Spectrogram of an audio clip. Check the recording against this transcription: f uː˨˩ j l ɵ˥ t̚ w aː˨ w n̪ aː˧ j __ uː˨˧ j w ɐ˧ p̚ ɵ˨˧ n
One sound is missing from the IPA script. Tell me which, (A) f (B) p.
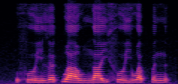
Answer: A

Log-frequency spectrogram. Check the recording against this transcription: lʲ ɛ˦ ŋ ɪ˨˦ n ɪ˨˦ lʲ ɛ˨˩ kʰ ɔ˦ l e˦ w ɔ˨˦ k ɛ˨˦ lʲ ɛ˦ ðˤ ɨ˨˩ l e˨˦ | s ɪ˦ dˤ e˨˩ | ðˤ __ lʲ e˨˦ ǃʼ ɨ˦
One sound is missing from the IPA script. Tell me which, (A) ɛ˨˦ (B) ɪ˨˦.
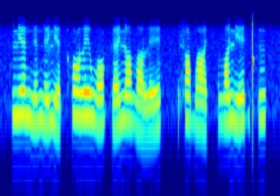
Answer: B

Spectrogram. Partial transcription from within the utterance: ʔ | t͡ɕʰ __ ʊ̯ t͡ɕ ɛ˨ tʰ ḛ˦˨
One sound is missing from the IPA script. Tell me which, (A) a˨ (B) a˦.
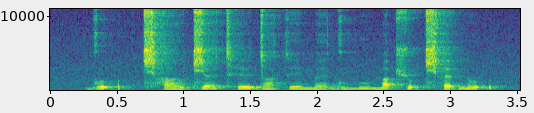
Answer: B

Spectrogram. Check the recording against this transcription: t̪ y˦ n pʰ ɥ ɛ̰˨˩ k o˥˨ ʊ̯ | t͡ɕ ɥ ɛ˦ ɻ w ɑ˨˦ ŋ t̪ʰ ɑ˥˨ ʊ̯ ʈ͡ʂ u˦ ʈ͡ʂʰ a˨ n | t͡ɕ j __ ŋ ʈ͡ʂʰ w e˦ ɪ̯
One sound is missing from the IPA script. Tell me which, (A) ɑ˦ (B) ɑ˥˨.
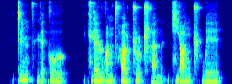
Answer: A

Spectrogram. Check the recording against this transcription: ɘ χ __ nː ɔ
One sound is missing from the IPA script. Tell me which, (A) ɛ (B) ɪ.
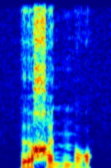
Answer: A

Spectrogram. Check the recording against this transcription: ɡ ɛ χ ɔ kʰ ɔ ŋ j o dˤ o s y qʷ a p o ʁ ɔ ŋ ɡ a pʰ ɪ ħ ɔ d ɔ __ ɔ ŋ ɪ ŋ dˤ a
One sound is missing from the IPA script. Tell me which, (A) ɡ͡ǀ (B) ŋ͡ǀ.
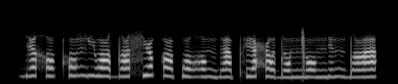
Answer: B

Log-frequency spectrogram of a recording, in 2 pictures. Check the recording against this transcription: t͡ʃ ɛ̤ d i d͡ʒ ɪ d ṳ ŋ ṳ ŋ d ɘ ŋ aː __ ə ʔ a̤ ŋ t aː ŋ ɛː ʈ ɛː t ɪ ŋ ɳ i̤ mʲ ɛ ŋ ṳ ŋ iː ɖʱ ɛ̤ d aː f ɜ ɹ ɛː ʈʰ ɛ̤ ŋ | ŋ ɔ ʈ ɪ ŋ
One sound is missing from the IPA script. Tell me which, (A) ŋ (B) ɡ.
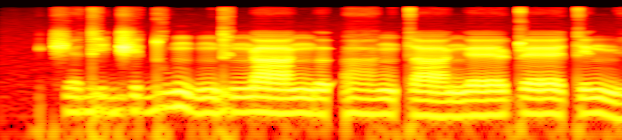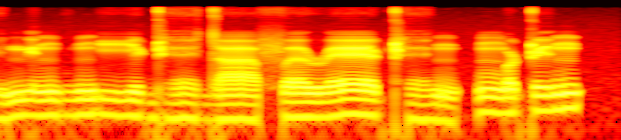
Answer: A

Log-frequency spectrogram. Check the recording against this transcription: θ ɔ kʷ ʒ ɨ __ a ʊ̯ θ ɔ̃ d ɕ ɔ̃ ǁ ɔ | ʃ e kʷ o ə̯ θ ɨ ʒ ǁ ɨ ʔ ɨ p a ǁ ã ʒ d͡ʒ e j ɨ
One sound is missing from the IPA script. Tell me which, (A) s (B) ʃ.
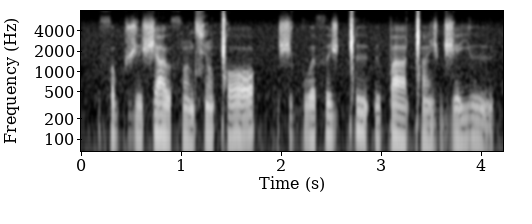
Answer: B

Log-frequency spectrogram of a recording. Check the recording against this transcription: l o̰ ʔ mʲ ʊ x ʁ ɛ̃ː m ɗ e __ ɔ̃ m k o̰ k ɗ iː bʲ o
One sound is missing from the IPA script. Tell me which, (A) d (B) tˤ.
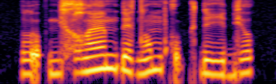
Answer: A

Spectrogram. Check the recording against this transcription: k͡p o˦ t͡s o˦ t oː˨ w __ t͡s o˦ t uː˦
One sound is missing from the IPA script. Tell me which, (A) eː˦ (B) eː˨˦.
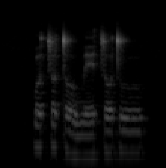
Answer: B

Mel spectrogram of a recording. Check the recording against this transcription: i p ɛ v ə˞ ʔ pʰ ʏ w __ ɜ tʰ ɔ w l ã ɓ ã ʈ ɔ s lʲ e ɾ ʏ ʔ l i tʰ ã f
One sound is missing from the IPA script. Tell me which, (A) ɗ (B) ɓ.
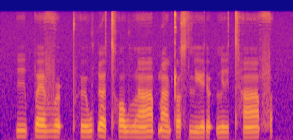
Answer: A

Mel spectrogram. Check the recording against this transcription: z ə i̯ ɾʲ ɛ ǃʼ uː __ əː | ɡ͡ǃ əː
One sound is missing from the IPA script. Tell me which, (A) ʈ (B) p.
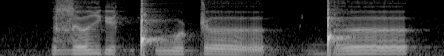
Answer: A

